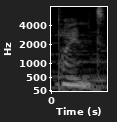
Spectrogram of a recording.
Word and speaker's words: pint: The I in is said like the pronoun I. Paint. Oh, pint.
